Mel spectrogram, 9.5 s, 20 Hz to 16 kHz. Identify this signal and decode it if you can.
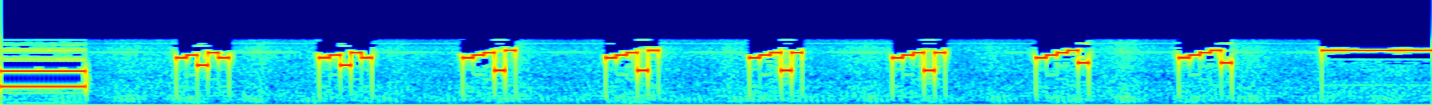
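Five-tone selective call (ZVEI), heard as quick runs of five tones, tones of about 70 ms. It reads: 89508 89508 89033 89033 89030 89030 89006 89006
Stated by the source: ZVEI five-tone selective call 89011 received with an SDR.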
